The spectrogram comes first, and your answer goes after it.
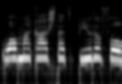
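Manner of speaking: high-pitched, touched gush; moved gushing. Retold or imitated. Stranger reacting to her story, high moved gushing. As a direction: imitate someone overcome by a lovely story.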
